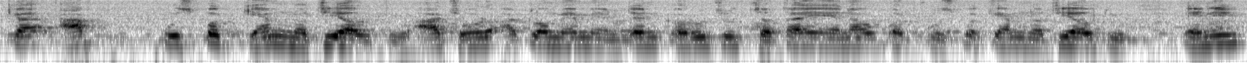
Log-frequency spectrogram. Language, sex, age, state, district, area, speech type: Gujarati, male, 60+, Gujarat, Narmada, urban, spontaneous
